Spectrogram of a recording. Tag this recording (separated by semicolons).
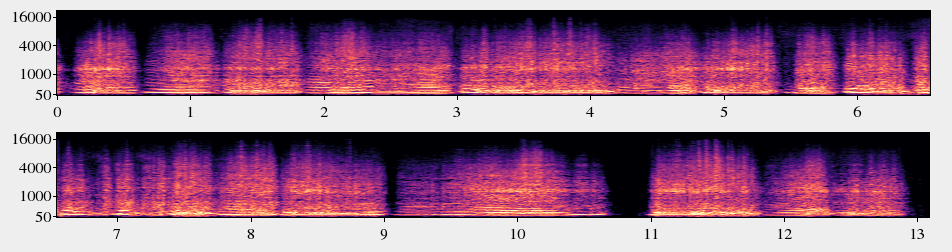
bassy; chair; heavy; load; loaded; motion; moving; pull; pulled; pulling; pushed; squeaks; squeaky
